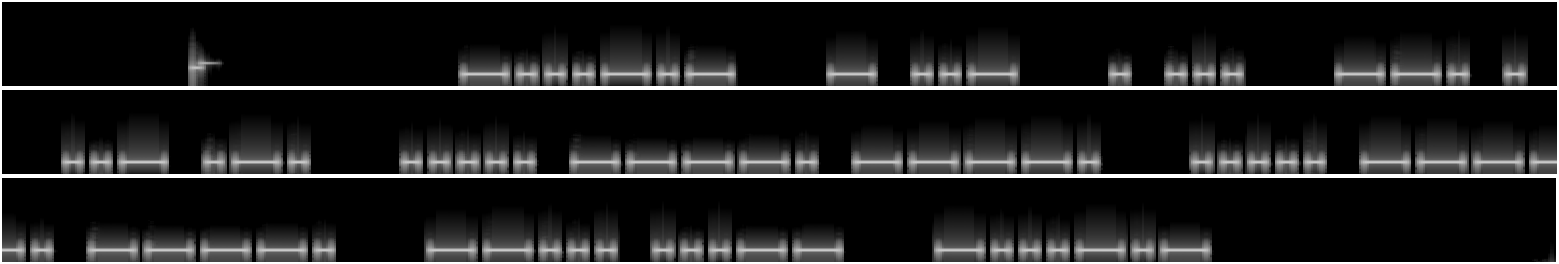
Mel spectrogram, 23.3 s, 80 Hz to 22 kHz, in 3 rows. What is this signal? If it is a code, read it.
Morse code, heard as a keyed tone, about 16 wpm, 650 Hz. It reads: <BK> TU ES GE UR 599 599 73 <BK>
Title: SOTA QSO Practice 17wpm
